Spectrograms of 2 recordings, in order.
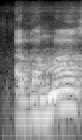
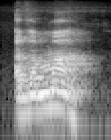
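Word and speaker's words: אֲדָמָה: la Hataf Pataj, esta Adamá. Recuérdense que cuando tenemos dos kamat, la segunda se va a acentuar más fuerte. Por eso se acentúa más fuerte la última sílaba.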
